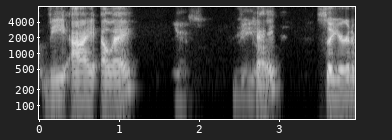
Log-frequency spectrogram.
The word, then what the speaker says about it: Vila: So you're back there, and it's actually, is it Villa? Vila? Yes. Vila.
